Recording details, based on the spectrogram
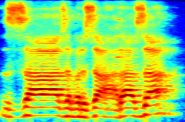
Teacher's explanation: آگے زا میں سیٹی آئے گی، سیٹی کے ساتھ پڑھا جائے گا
